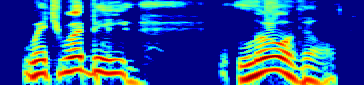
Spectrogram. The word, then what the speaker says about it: Louisville: That word, think of it as only two syllables and it's very guttural.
